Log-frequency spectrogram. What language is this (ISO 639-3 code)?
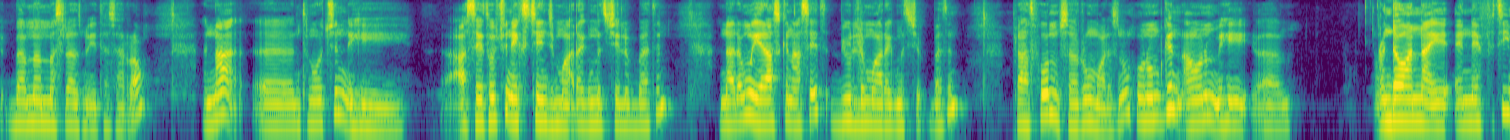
amh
